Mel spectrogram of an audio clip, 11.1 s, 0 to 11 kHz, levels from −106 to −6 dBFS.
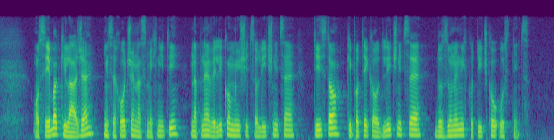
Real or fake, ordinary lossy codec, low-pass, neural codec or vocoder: real; none; 7.2 kHz; none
